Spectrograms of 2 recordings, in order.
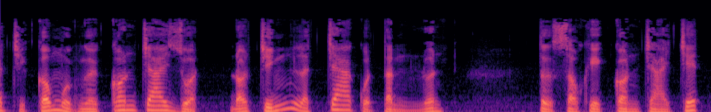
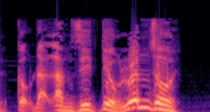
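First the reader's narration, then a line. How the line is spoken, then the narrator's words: Furious. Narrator (Vietnamese): Ông cụ Tần lại tức giận không dứt, cả giận nói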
